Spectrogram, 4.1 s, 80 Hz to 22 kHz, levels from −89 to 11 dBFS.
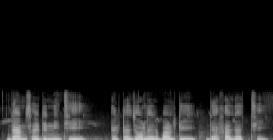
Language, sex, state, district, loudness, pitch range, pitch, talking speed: Bengali, male, West Bengal, Alipurduar, -19 LUFS, 140-160 Hz, 145 Hz, 130 wpm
